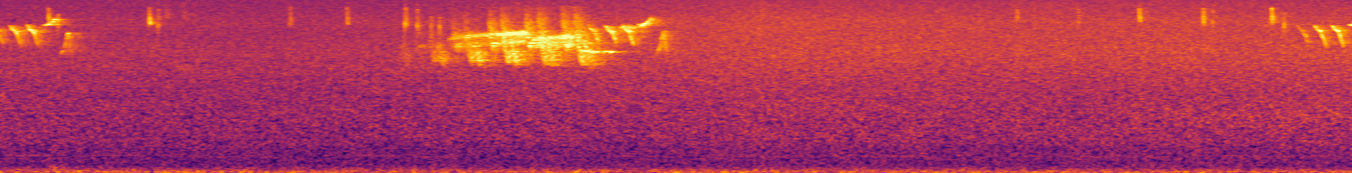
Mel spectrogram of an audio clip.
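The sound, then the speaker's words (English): Thin, high thwip and tick call notes of a black-throated green warbler, scattered and brief with a busier cluster midway, set against a steady hiss of background noise. “all those little thwip tick kind of calls come from the black-throated green warbler.”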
